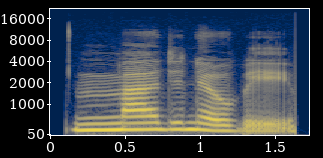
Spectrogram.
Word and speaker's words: Madinobi: And so that name is pronounced Ma D No B. Madinobi.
